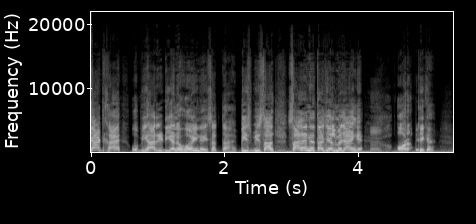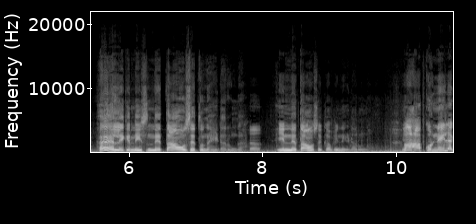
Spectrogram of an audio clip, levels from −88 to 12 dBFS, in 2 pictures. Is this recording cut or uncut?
cut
